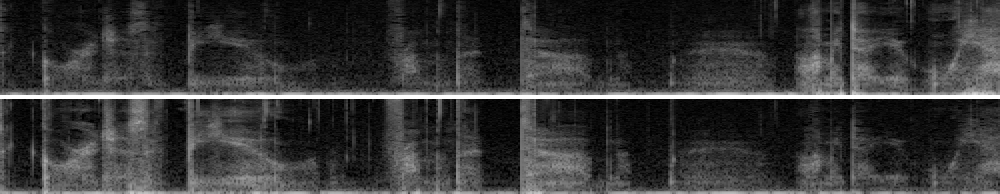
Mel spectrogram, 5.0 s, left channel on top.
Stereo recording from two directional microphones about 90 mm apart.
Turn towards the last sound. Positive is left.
turn(degrees=30)  # may be behind; listen again after turning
